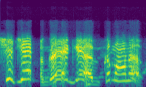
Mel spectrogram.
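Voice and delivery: high, bright, eager invite; eager welcome. Retold or imitated. To [name] at the bar, a high, eager come on up. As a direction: pitch it up like an excited yes.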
